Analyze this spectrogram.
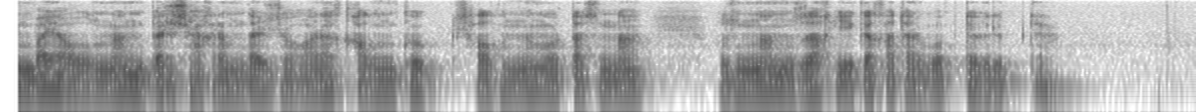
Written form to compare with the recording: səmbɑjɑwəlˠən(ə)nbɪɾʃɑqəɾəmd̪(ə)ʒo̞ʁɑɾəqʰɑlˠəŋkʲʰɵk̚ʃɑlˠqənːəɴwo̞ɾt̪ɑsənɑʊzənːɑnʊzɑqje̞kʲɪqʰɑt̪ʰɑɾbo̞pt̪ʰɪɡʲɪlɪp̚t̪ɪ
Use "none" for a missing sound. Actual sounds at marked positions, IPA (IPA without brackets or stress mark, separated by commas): ɑ, ɑ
